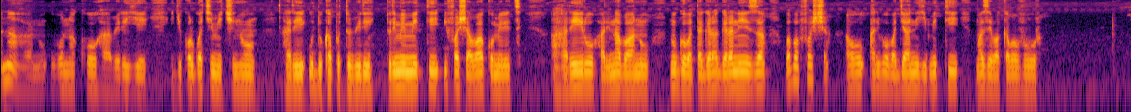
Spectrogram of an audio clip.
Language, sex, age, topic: Kinyarwanda, male, 25-35, health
